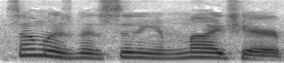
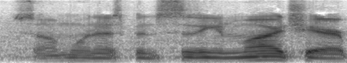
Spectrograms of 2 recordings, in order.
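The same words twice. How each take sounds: First: It is said in a tiny, high voice. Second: It is said in a big, deep voice. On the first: "cried in his tiny little voice" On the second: "said in his great big voice"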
